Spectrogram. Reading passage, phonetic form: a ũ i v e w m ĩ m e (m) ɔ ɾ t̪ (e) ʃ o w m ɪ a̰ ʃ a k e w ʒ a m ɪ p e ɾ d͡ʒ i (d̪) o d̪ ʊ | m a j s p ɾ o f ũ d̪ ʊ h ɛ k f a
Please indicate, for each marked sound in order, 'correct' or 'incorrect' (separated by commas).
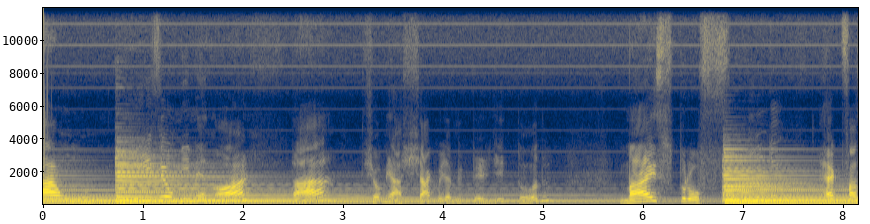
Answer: incorrect, incorrect, incorrect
